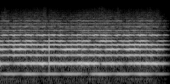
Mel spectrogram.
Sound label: org c#2, Pipe Organ, ORCHESTRON; Retro Sampler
